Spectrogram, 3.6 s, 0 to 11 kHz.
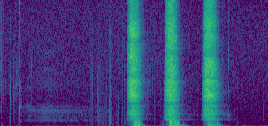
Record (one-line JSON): {"exhalation_length": "3.6 s", "exhalation_amplitude": 11749, "exhalation_signal_mean_std_ratio": 0.29, "survey_phase": "alpha (2021-03-01 to 2021-08-12)", "age": "18-44", "gender": "Male", "wearing_mask": "No", "symptom_cough_any": true, "symptom_new_continuous_cough": true, "symptom_shortness_of_breath": true, "symptom_abdominal_pain": true, "symptom_diarrhoea": true, "symptom_fatigue": true, "symptom_onset": "3 days", "smoker_status": "Ex-smoker", "respiratory_condition_asthma": false, "respiratory_condition_other": false, "recruitment_source": "Test and Trace", "submission_delay": "2 days", "covid_test_result": "Positive", "covid_test_method": "RT-qPCR", "covid_ct_value": 21.9, "covid_ct_gene": "ORF1ab gene", "covid_ct_mean": 22.5, "covid_viral_load": "43000 copies/ml", "covid_viral_load_category": "Low viral load (10K-1M copies/ml)"}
